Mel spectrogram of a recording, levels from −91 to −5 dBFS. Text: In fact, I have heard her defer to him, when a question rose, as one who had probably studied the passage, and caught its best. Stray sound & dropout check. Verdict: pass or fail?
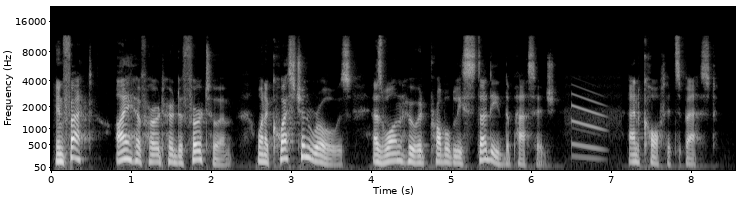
fail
